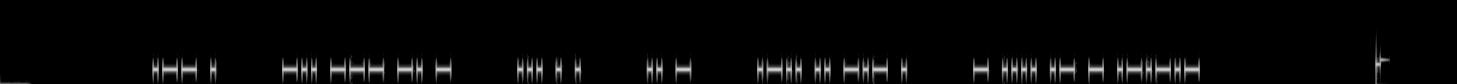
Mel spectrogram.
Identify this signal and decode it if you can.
Morse code, heard as a keyed tone, about 25 wpm, 700 Hz. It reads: WE DONT SEE IT LIKE THAT.
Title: 2x Word-Spacing - Sentences from Top 300 Words - 25wpm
